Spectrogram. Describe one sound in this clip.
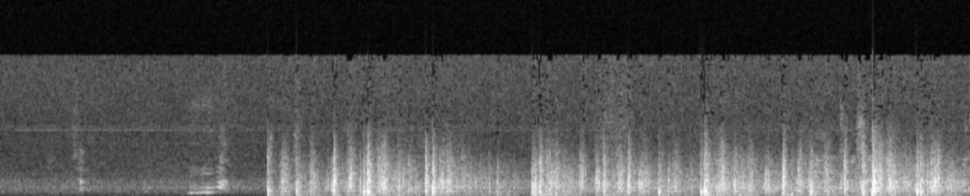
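Fireworks burst with loud booming bangs, echoing outdoors.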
